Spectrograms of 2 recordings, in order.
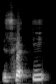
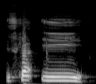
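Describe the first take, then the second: First: "ई" said short, as a quick "i"; short "ई" set against the long one; short vowel. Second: "ई" held long, a drawn-out "ee"; long "ई" set against the short one; long vowel. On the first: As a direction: keep the "ई" brief, like इ. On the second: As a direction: stretch the "ई" steadily. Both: Shown as a demonstration. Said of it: "फिर आता है बड़ी ई".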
